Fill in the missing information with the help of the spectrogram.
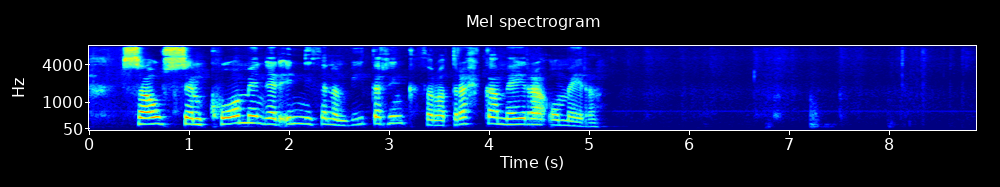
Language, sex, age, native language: Icelandic, female, 40-49, Icelandic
